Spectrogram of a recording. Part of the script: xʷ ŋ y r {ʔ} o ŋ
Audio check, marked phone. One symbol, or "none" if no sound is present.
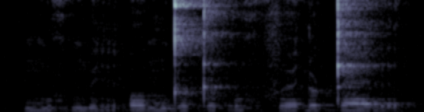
ʔ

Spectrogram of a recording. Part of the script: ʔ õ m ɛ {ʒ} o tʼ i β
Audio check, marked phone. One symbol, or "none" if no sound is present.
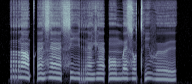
z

